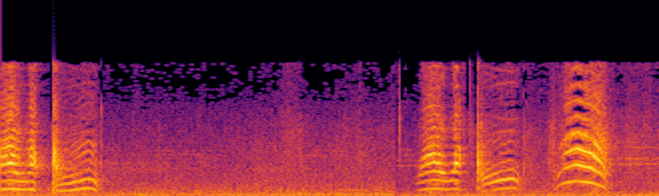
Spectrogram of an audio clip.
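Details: Pet parrot on a table with other parrots, giving short harmonic calls that arch upward then fall, in two bursts separated by a quiet gap of about two seconds.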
